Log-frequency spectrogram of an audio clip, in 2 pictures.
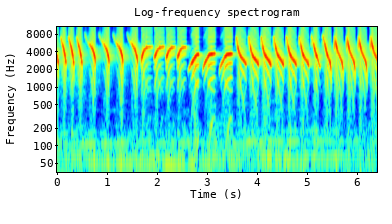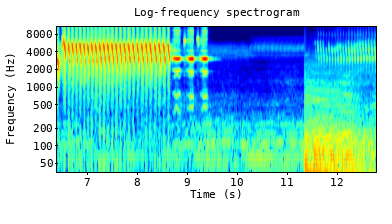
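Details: Canary tutor song for training birds: a varied run of sweeping, falling whistled notes, then a dense buzzy trill and a short stuttered phrase, followed by a pause and faint hiss.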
